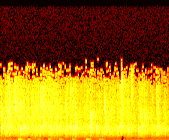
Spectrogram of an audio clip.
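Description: An audience claps steadily for a friend being introduced, a dense wash of many hands with a low rhythmic thump pulsing underneath for the first couple of seconds.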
